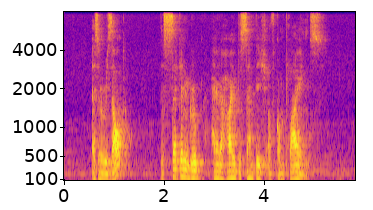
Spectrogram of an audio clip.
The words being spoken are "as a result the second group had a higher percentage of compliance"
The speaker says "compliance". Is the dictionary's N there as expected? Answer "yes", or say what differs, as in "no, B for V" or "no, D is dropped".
yes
